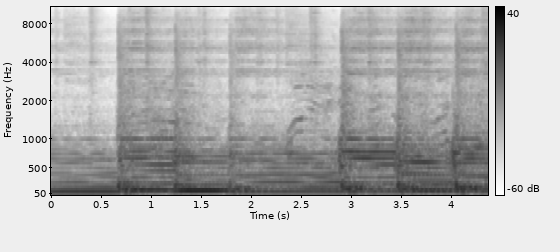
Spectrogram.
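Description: Live rock band playing an instrumental passage between sung lines: loud electric bass and guitar chords over drums, the chords changing about once a second.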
